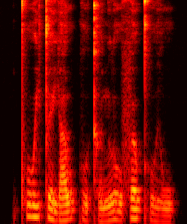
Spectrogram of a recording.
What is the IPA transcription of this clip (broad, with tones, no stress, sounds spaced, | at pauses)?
pʰ uː˥ j t̪ e˨˧ j aː˥ w kʷ iː˨˩ kʰ ɵ˨˥ n l uː˨˥ f œː˥ kʷʰ iː˨ w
